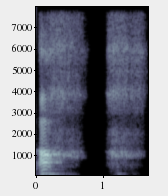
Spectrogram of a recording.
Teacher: آواز بھی جاری ہے، سانس بھی جاری ہے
